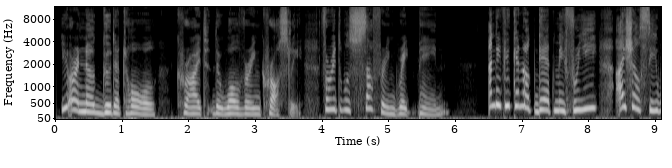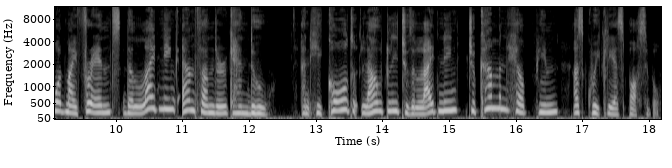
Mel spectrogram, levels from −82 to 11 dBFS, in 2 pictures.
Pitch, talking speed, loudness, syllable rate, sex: 240 Hz, 170 wpm, -19 LUFS, 4.4 syllables/s, female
